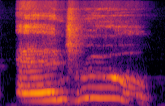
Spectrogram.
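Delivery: high talking-dog voice. Telling how circling dogs stopped and looked at the speaker's brother: imitating dogs saying a name. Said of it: "just like that".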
